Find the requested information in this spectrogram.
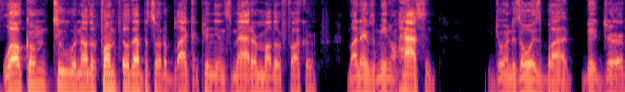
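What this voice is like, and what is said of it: Tired, worn-out voice. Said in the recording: “As you can tell from my voice, I'm in Las Vegas and I am tired as hell... I am worn the fuck out”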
